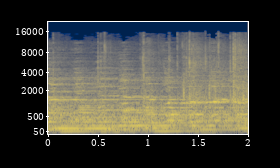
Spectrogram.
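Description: Recorded orchestral ballet music with strings. From about a second and a half in, it is joined by sharp taps, the hard toes of pointe shoes striking the stage floor.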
